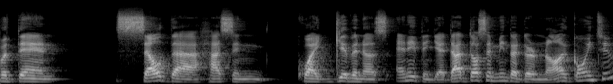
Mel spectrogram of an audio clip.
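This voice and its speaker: A man with a Spanish accent talks at a moderate pace in a fairly high voice with a bright, sharp tone. His pitch varies in an ordinary way, and the recording is very clean with a silent background. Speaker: gaming podcast host. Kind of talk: casual chat.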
